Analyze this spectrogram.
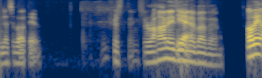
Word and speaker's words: Rahane: Yeah, just Rahane's the only one above him. That's Indian. That's above him. Interesting. So Rahane's even above him.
